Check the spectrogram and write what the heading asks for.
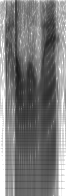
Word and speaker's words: Kulhawik: Kathleen Kulawick. Last name is spelled K-U-L-H-A-W-I-K.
